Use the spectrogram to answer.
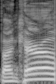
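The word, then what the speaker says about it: Banchero: their playoff prospects I think Orlando is good banero is a bad boy don't get me wrong and I hope I pronounced that name right it's bonero or bonero I'm not 100% sure you said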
